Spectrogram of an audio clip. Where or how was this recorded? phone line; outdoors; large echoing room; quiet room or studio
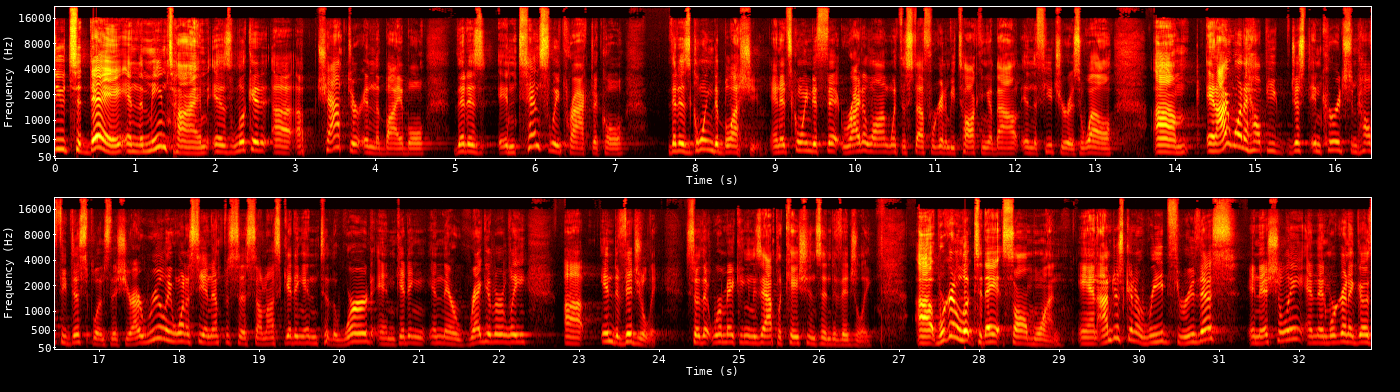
large echoing room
